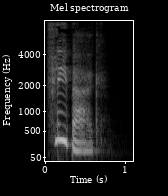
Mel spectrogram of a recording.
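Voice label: "fleabag", British English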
